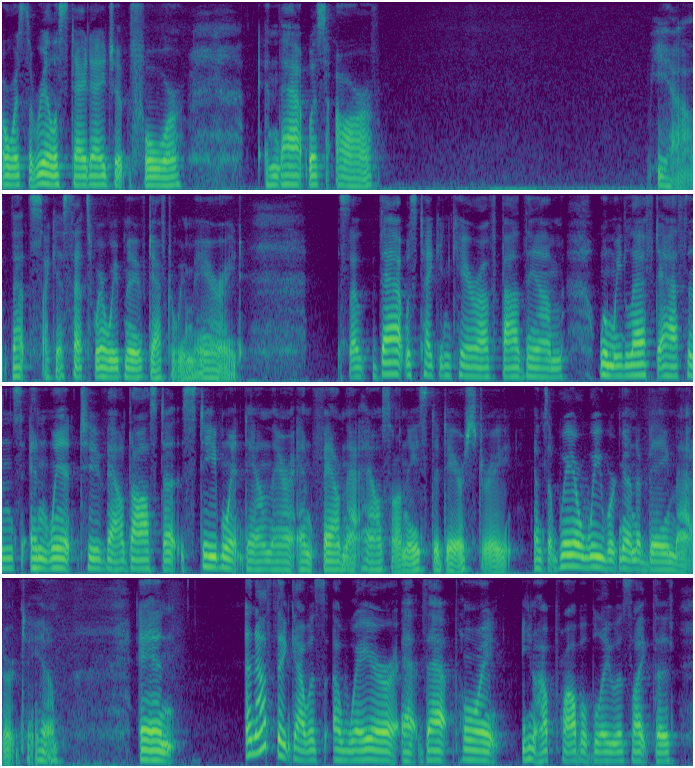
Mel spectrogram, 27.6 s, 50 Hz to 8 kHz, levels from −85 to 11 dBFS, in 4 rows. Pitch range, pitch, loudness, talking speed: 125-150 Hz, 140 Hz, -16 LUFS, 170 wpm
